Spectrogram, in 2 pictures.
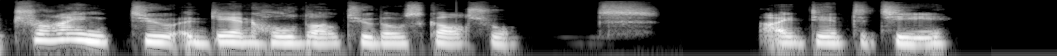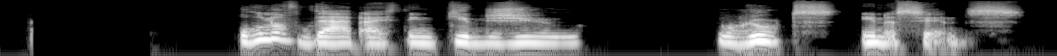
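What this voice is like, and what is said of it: South African Indian accent. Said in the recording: “I'm South African ... because of my accent ... I'm either labeled Indian ... I'm from Africa, yeah, my accent”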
